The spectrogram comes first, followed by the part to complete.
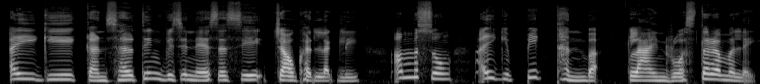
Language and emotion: Manipuri, happy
